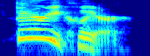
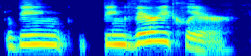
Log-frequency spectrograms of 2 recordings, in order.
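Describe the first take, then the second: First: "very clear" jumps higher with emphasis; "very clear", pitched up and leaned on; stress on very clear. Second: Said in the usual way. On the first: Real, not acted. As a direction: lift "very" up high to underline it.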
